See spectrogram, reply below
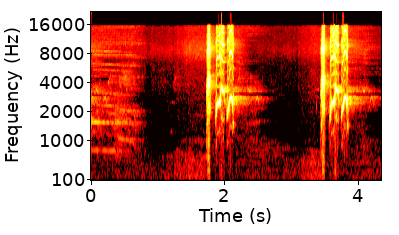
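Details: Lively sooty-headed bulbul song played as a lure for other bulbuls: two separate clear phrases of three quick liquid whistled notes, rising then dropping, about one and a half seconds apart, with a faint earlier whistle.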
